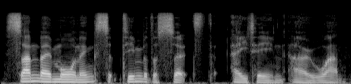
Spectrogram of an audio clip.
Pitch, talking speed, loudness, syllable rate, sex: 105 Hz, 120 wpm, -19 LUFS, 3.4 syllables/s, male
